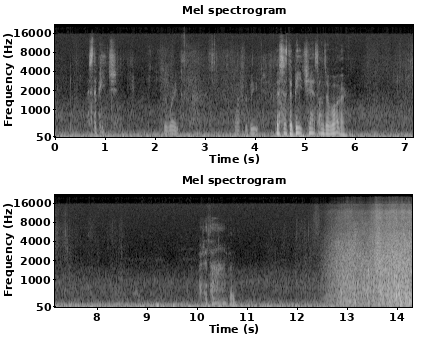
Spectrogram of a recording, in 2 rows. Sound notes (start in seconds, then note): 0.8 whispers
